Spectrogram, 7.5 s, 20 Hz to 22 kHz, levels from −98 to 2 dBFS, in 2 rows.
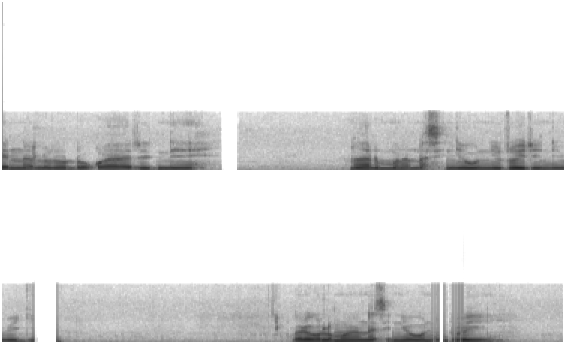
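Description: Packet loss on an ADPCM call breaks the speech three times: 1.46 to 1.59 s (120 ms missing), 3.96 to 4.17 s right after "naa irmananasini eunitoi" (160 ms), and 6.62 to 6.83 s, where 120 ms is lost in short scattered gaps of up to 40 ms. Each hole is hard-edged silence from about seven dropped packets. The decoder's predictor and step size then disagree with the sender's, so speech resumes with brief, slight distortion. The wideband G.722 coding is clear up to 7 kHz with a faint upper-band hiss.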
